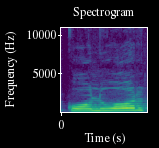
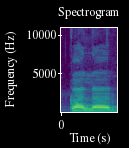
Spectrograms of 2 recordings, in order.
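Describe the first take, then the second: First: The first syllable sounds like 'co' with an o vowel. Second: The first syllable sounds like 'cuh' with a short vowel. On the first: The speaker calls it wrong. "कोलोर करके नहीं पढ़ते हैं" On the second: The speaker calls it right. "कलर पढ़ते हैं"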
